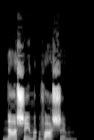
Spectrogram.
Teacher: For the possessive pronouns наш, ours, and ваш, yours, the masculine and neuter ending is going to be an unstressed им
